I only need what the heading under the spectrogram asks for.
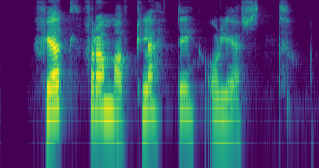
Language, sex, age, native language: Icelandic, female, 50-59, Icelandic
